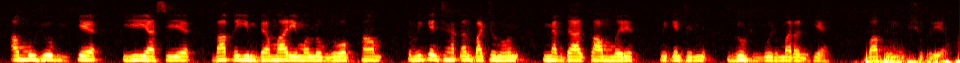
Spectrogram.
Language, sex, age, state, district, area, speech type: Kashmiri, male, 45-60, Jammu and Kashmir, Anantnag, rural, spontaneous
